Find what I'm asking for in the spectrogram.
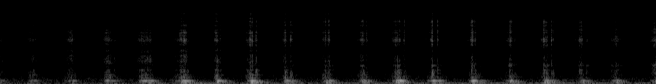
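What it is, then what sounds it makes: Fine sand raked in a tray. A thin white plastic stick is drawn slowly through fine sand in a small hexagonal zen garden tray, raking and scraping it. About 15 short, soft rasping strokes repeat at a fairly steady rhythm, each a low, muffled grainy rub with a faint bright hiss on top that stops almost at once.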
